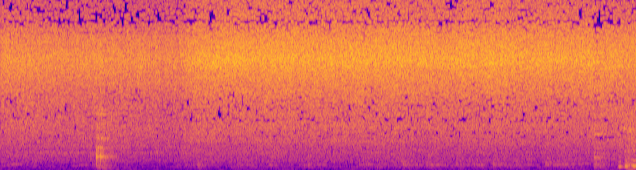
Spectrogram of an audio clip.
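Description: Spice pastes and ground spices frying in hot oil in a metal kadai: a steady sizzling hiss that grows louder about three seconds in, while a metal spatula stirs the masala.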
